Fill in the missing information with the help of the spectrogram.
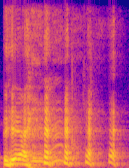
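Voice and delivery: high, loud laughing yeah; real laugh through yeah. Real, not acted. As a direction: crack up on the word. Laughing at therapy joke.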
